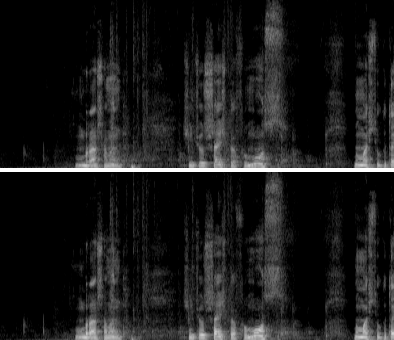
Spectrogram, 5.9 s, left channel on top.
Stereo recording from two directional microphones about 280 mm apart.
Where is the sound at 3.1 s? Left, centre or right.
Left.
